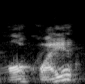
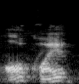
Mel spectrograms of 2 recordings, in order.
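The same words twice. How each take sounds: First: It is said as a question, rising. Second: It is said as a flat statement.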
